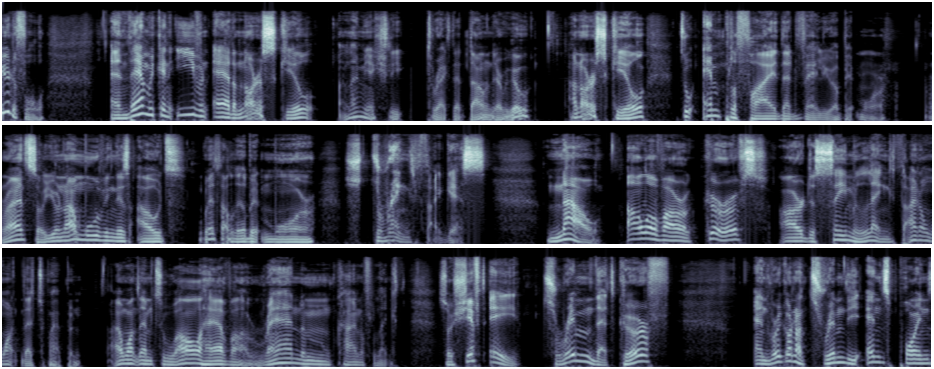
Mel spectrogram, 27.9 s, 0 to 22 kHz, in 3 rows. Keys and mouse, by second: 0.2 click, 2.1 click, 2.7 click, 3.1 g, 5.3 click, 5.6 shift+middle click, 5.9 shift+d, 7.3-9.6 shift+drag, 9.9 middle click, 11.0-13.0 shift+drag, 14.5 click, 15.3 click, 16.9 middle click, 17.7 middle click, 20.3 shift+middle click, 23.3 shift+a.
